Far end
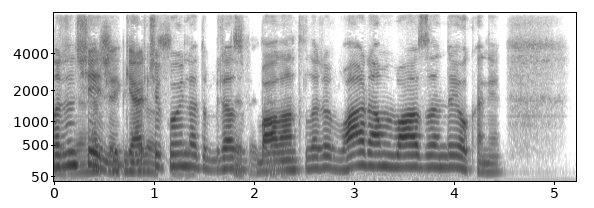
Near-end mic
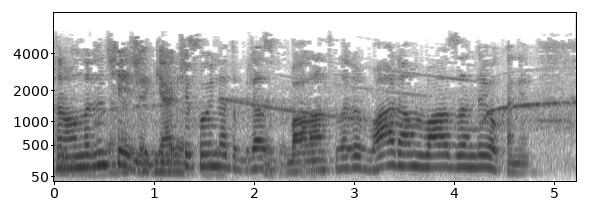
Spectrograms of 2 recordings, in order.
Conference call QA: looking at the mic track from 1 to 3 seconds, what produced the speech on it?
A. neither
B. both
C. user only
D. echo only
D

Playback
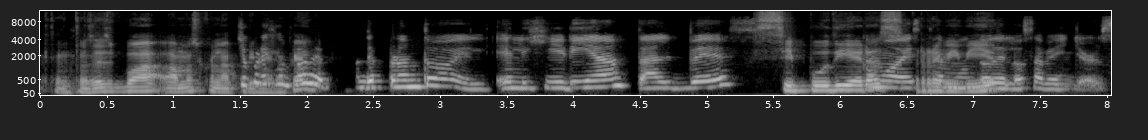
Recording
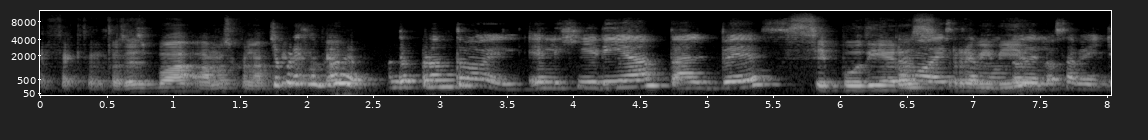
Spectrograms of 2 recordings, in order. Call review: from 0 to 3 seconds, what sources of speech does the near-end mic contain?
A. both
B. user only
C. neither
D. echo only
D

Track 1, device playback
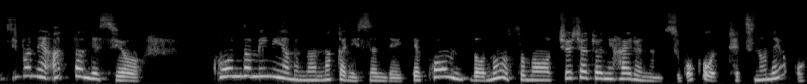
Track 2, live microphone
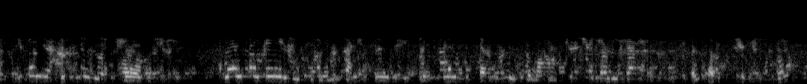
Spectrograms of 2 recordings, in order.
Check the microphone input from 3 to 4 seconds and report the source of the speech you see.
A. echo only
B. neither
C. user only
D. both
A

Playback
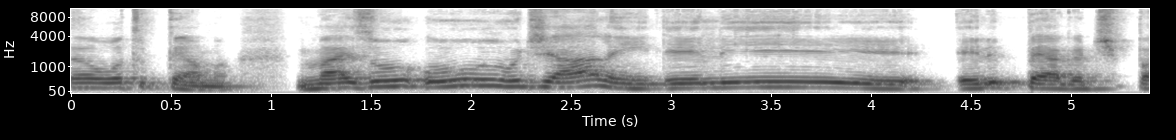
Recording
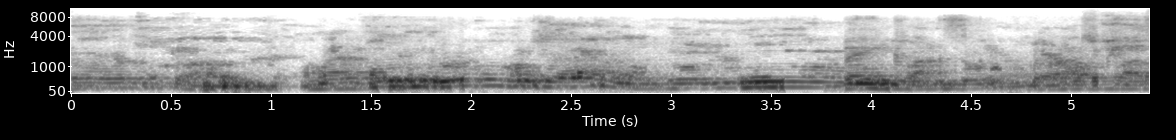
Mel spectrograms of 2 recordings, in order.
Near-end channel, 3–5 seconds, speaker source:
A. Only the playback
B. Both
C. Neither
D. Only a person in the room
B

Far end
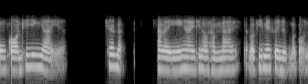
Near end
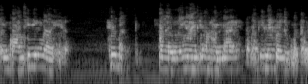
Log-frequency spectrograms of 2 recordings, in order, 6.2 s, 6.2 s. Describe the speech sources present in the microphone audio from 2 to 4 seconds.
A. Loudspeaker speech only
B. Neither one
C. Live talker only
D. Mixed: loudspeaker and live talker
A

